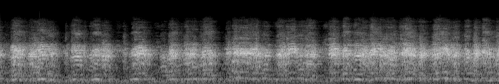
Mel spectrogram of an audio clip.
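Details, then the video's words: Flock of Khaki Campbell ducks on a farm making a constant, loud, raspy quacking chorus, the calls tumbling over each other without pause. "khaki campbell ducks farming"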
